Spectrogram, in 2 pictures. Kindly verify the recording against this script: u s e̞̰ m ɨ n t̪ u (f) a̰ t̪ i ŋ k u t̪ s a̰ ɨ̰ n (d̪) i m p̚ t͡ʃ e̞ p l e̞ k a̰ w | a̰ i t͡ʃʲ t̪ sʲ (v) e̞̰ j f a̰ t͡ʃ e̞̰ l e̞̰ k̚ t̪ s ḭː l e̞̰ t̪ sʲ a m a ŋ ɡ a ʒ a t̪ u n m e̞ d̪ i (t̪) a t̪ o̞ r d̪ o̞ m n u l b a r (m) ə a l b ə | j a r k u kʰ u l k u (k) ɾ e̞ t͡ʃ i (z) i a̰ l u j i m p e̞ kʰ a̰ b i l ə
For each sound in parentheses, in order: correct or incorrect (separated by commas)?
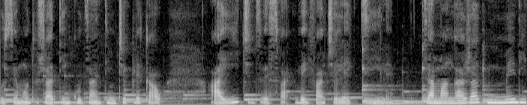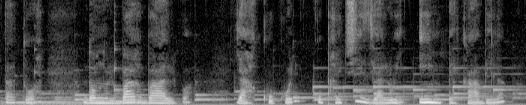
incorrect, incorrect, correct, correct, incorrect, incorrect, correct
